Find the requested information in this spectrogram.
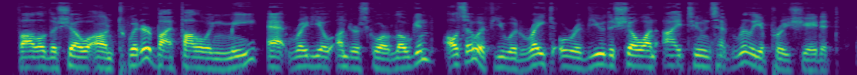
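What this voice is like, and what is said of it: Sick, worn-out voice. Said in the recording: “You can probably hear in my voice that I'm a little bit under the weather ... never really been able to allow my voice to recover”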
